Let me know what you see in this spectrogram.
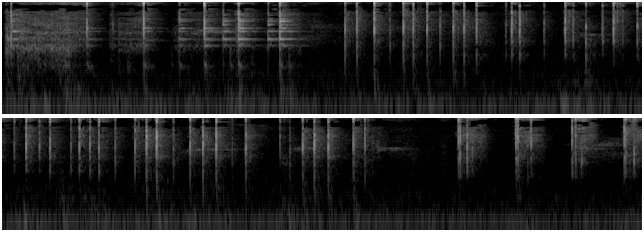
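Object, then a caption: Wax-filled glass candle jar. Long black nails tap and scratch the glass side of a small, lit glass candle jar filled with wax, with a paper label, standing on a white stand. A quick run of sharp, bright clicks with almost no ring sounds over a faint low hum, with some light scratching between the taps.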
